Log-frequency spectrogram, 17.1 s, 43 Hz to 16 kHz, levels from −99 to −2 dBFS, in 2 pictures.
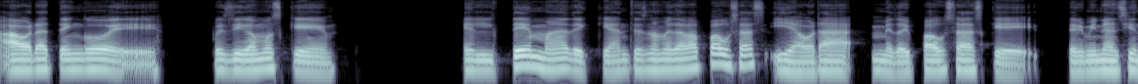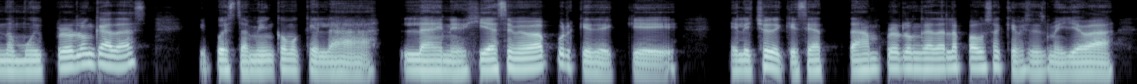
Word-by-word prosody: ahora 120 Hz, +1 st, +5 dB
tengo, 125 Hz, 0 st, +2 dB
eh, 110 Hz, -, -2 dB, 0.4 s
pues 120 Hz, -1 st, -3 dB
digamos 120 Hz, +3 st, +1 dB
que 100 Hz, -4 st, -2 dB, 0.9 s
el 115 Hz, -2 st, -2 dB
tema 140 Hz, -5 st, +3 dB
de 115 Hz, -4 st, -1 dB
que 110 Hz, -, -5 dB
antes 115 Hz, +2 st, -4 dB
no 120 Hz, -, 0 dB
me 125 Hz, -, 0 dB
daba 135 Hz, +3 st, +1 dB
pausas 170 Hz, -1 st, +1 dB
y 115 Hz, -1 st, -1 dB
ahora 110 Hz, +1 st, 0 dB
me 110 Hz, -3 st, -3 dB
doy 100 Hz, 0 st, +1 dB
pausas 115 Hz, +2 st, +1 dB
que 95 Hz, -6 st, -3 dB, 0.2 s
terminan 110 Hz, +2 st, +1 dB
siendo 115 Hz, -1 st, -1 dB
muy 115 Hz, +1 st, 0 dB
prolongadas, 160 Hz, -, +3 dB, 0.4 s
y -, -, -10 dB
pues 120 Hz, -1 st, 0 dB
también 110 Hz, +1 st, 0 dB
como 120 Hz, -2 st, 0 dB
que 110 Hz, -1 st, -2 dB
la 95 Hz, -4 st, -2 dB
la 115 Hz, -1 st, +2 dB
energía 115 Hz, +3 st, +1 dB
se 145 Hz, -, +1 dB
me 130 Hz, -, +3 dB
va 145 Hz, +2 st, +6 dB
porque 150 Hz, -, -3 dB
de 90 Hz, -3 st, -1 dB
que 90 Hz, -3 st, -2 dB, 0.4 s
el 115 Hz, +1 st, -1 dB
hecho 115 Hz, +7 st, +1 dB
de 130 Hz, -5 st, +4 dB
que 100 Hz, -, -2 dB
sea 115 Hz, 0 st, 0 dB, 0.2 s
tan 120 Hz, +2 st, 0 dB
prolongada 130 Hz, -1 st, +1 dB
la 145 Hz, -, +1 dB
pausa, 140 Hz, +1 st, +1 dB
que 140 Hz, -, -4 dB
a -, -, -5 dB
veces 105 Hz, -2 st, -4 dB
me 100 Hz, -2 st, -2 dB
lleva 100 Hz, -1 st, +2 dB
115 Hz, 185 wpm, -24 LUFS, 110-130 Hz, 0.9 s, va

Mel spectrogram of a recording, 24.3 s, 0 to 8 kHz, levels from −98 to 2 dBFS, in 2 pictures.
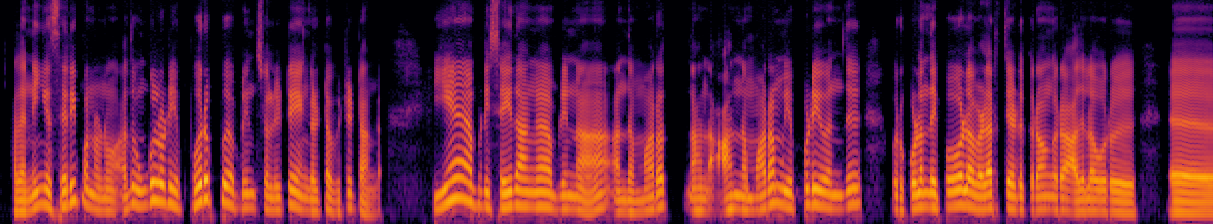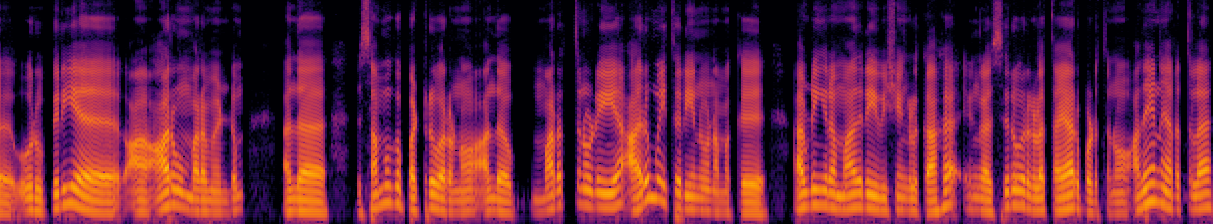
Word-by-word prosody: அத 110 Hz, 0 st, +2 dB
நீங்க 160 Hz, +1 st, +1 dB
சரி 190 Hz, +6 st, +3 dB
பண்ணணும், 115 Hz, -7 st, -3 dB
அது -, -, -6 dB
உங்களுடைய 195 Hz, -2 st, +3 dB, 0.2 s
பொறுப்பு." 205 Hz, +1 st, +4 dB
அப்படின்னு 145 Hz, 0 st, -6 dB
சொல்லிட்டு 125 Hz, +6 st, -2 dB
எங்கள்ட்ட 115 Hz, +1 st, -3 dB
விட்டுட்டாங்க. 105 Hz, -, -5 dB, 0.7 s
ஏன் 240 Hz, 0 st, +4 dB
அப்டி 160 Hz, -5 st, -1 dB
செய்தாங்க 155 Hz, 0 st, +3 dB
அப்டின்னா, 130 Hz, -4 st, -2 dB, 0.3 s
அந்த 110 Hz, 0 st, -3 dB
மரத் 150 Hz, +6 st, 0 dB, 0.2 s
அந்த் 120 Hz, -1 st, -4 dB, 0.2 s
அந்த 135 Hz, -2 st, -1 dB
மரம் 175 Hz, +6 st, +1 dB
எப்படி 175 Hz, +5 st, 0 dB
வந்து 135 Hz, +4 st, -3 dB, 0.4 s
ஒரு -, -, -2 dB
குழந்தை 145 Hz, +1 st, +4 dB
போல 160 Hz, +1 st, +6 dB
வளர்த்து 140 Hz, +2 st, +3 dB
எடுக்குறோங்கிற 125 Hz, 0 st, -1 dB
அதில 115 Hz, +2 st, 0 dB
ஒரு 110 Hz, -1 st, 0 dB, 0.6 s
அ -, -, +4 dB, 0.6 s
ஒரு 120 Hz, -1 st, 0 dB
பெரிய 175 Hz, +5 st, 0 dB, 0.6 s
ஆ -, -, +2 dB, 0.2 s
ஆர்வம் 155 Hz, -3 st, +3 dB
வர 115 Hz, -, +2 dB
வேண்டும். 105 Hz, +5 st, -7 dB, 0.5 s
அந்த 115 Hz, 0 st, +1 dB, 0.7 s
சமூக 185 Hz, +7 st, -2 dB, 0.2 s
பற்று 120 Hz, +4 st, 0 dB
வரணும், 110 Hz, -1 st, -1 dB
அந்த 115 Hz, -1 st, -1 dB, 0.4 s
மரத்தினுடைய 155 Hz, +1 st, -1 dB, 0.2 s
அருமை 225 Hz, -2 st, +1 dB
தெரியணும் 125 Hz, -6 st, -2 dB
நமக்கு. 100 Hz, 0 st, -4 dB, 0.5 s
அப்டிங்கிற 160 Hz, 0 st, +1 dB
மாதிரி 145 Hz, +1 st, +1 dB
விஷயங்களுக்காக 115 Hz, 0 st, -2 dB, 0.3 s
எங்க 120 Hz, -2 st, -2 dB
சிறுவர்கள 155 Hz, -6 st, 0 dB
தயார்படுத்தணும். 105 Hz, -7 st, 0 dB
அதே 175 Hz, +5 st, +2 dB
நேரத்துல 135 Hz, -2 st, -2 dB
135 Hz, 130 wpm, -23 LUFS, 115-160 Hz, 0.7 s, போல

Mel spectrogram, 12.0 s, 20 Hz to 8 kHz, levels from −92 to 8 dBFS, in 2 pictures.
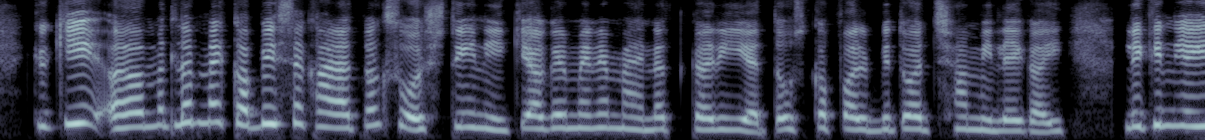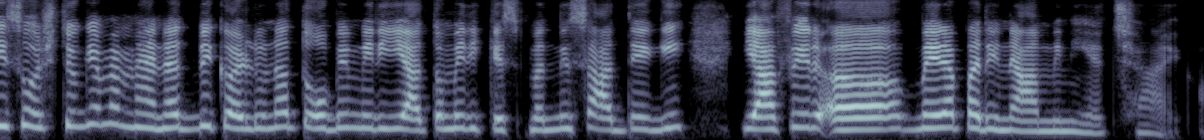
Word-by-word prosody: क्योंकि 370 Hz, +4 st, +5 dB
अ, 285 Hz, +4 st, +2 dB
मतलब 345 Hz, +4 st, -2 dB
मैं 405 Hz, -, +4 dB
कभी 370 Hz, +2 st, +4 dB
सकारात्मक 330 Hz, -3 st, -1 dB
सोचती 265 Hz, +1 st, -1 dB
ही 300 Hz, -, -1 dB
नहीं 250 Hz, -4 st, -3 dB
कि 280 Hz, -, +2 dB
अगर 275 Hz, +1 st, 0 dB
मैंने 280 Hz, 0 st, -3 dB
मेहनत 255 Hz, -2 st, -6 dB
करी 250 Hz, -1 st, -2 dB
है 200 Hz, -, +2 dB
तो 245 Hz, -, -1 dB
उसका 260 Hz, +3 st, -6 dB
फल 250 Hz, -2 st, 0 dB
भी 255 Hz, -, -4 dB
तो 265 Hz, +2 st, -4 dB
अच्छा 260 Hz, +1 st, -4 dB
मिलेगा 225 Hz, -4 st, -2 dB
ही। 200 Hz, +3 st, -5 dB, 0.3 s
लेकिन 330 Hz, +2 st, +1 dB
यही 320 Hz, 0 st, +5 dB
सोचती 315 Hz, -1 st, -3 dB
हूँ 320 Hz, -, -9 dB
कि 360 Hz, -, +1 dB
मैं -, -, -8 dB
मेहनत 285 Hz, -2 st, 0 dB
भी 330 Hz, -, +1 dB
कर 270 Hz, -, +3 dB
लूँ 275 Hz, +1 st, -6 dB
ना 300 Hz, -, -1 dB
तो 275 Hz, -1 st, -1 dB
भी 290 Hz, +2 st, -4 dB
मेरी 275 Hz, -1 st, -2 dB
या 240 Hz, -, +4 dB
तो 275 Hz, +4 st, -6 dB
मेरी 275 Hz, 0 st, -3 dB
किस्मत 240 Hz, 0 st, -4 dB
नहीं 270 Hz, +2 st, -6 dB
साथ 260 Hz, -3 st, -2 dB
देगी, 260 Hz, +4 st, -3 dB, 0.3 s
या 260 Hz, -1 st, +7 dB
फिर 295 Hz, +1 st, +1 dB
अ, 250 Hz, +1 st, +5 dB
मेरा 280 Hz, +3 st, +6 dB
परिणाम 235 Hz, -6 st, 0 dB
ही 215 Hz, -, -6 dB
नहीं 195 Hz, -4 st, -10 dB
अच्छा 180 Hz, +1 st, -11 dB
आएगा। -, -, -18 dB
275 Hz, 265 wpm, -22 LUFS, 245-300 Hz, 0.3 s, या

